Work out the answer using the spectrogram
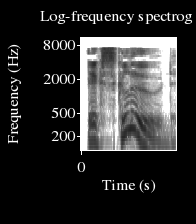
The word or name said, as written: exclude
